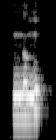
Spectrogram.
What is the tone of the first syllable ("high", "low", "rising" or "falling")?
rising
